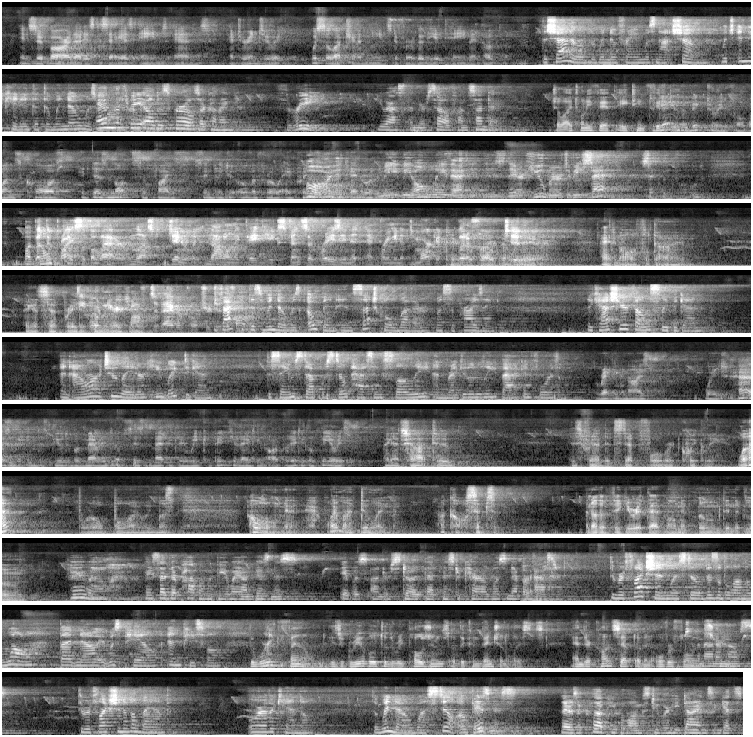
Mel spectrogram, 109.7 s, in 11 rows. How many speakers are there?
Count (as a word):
eight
